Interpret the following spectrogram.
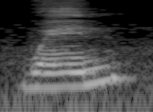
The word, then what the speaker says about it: when: The first set of words that have a silent H are the question hand words when, which, why, where, and what.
